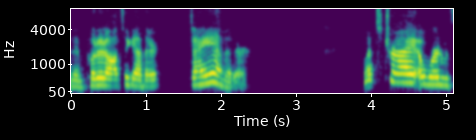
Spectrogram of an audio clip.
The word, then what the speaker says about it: diameter: then i'm going to add the ah the syllable with the aval ammeter ammeter and then put it all together diameter let's try a word with slightly different sounds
